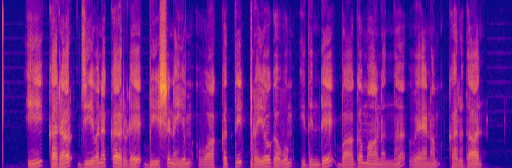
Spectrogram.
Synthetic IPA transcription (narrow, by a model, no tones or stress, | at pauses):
iːkɐɾaːrd͡ʑiːʋɐnɐkːaːɾuɽe̞bʱiːʂɐɳɐjumʋaːkːɐt̪ːiprɐjo̞ːɡɐʋumiðinde̞bʱaːɡɐmaːɳe̞nːɨʋe̞ːɳɐmkɐɾuðaːn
